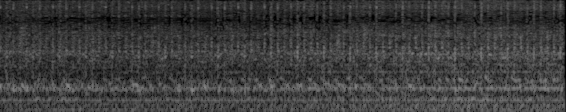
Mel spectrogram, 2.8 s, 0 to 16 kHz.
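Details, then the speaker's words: VW EA111 engine (Fox/SpaceFox) at idle, water pump and oil leaks present: constant hissy, high-pitched rushing noise over a faint beat; owner suspects the water pump bearing by the timing belt, not confirmed. "parece que ela vem dali ó da bomba d'água lá naquele rolamento ali embaixo"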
